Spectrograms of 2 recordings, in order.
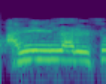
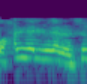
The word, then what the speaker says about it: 할렐루야: 천주교에서는 알렐루야 쓰고요, 개신교에서는 할렐루야 써요. 이것은요, 어떤 사본에는 수음표가, 역심표는 히자 발음으로 오고, 그냥 우리 일반적인 수음표는 이렇게, 아 발음이거든요. 그래서 이제 그 사본에 의해서 알렐루야를 쓸 수도 있고, 할렐루야를 쓸 수가 있어요.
